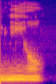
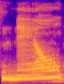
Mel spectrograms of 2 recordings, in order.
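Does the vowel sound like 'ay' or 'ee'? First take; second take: ee; ay. First: The vowel sounds like 'ee' in 'see'. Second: The vowel sounds like 'ay' in 'day'. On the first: This is how the speaker personally says it. "but I say Neil" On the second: This is the name's official pronunciation. "I think it's pronounced nail"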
